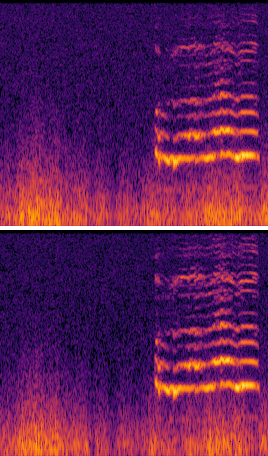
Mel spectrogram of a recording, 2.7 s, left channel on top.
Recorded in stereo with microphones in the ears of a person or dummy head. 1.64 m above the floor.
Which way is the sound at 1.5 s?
20° right (ahead or behind).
